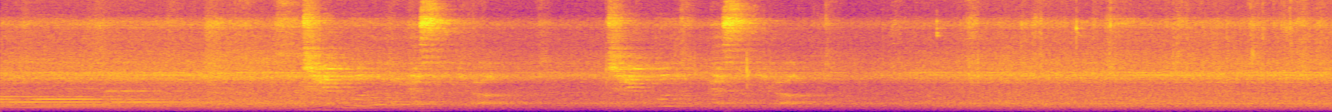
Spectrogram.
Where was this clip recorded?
on a subway train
